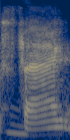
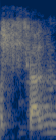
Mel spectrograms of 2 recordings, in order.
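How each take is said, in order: First: The vowel sounds like the one in cat. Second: The vowel sounds like the one in cut. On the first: The speaker calls it right. "सैंग बोलना है" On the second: The speaker calls it wrong. "इसको संग नहीं बोलना है"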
